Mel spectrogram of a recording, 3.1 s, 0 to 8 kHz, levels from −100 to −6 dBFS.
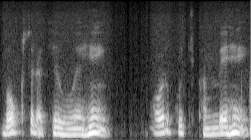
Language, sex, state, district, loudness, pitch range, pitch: Hindi, male, Madhya Pradesh, Dhar, -17 LUFS, 135-160 Hz, 150 Hz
